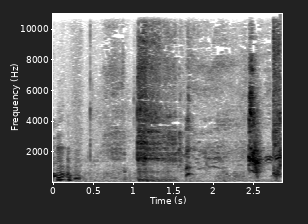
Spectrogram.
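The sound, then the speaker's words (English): A voice imitates breathless laughing while running, giving a few wheezy, gasping bursts and huffs of breath at fairly low volume. “That's the noise that I made when we were running for that house. I was going, because I was laughing, but I couldn't breathe.”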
